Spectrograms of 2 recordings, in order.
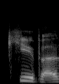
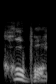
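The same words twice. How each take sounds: First: It is said with an English accent. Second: It is said with a Spanish accent. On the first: "they don't say Cuba" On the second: "they say like Cuba"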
